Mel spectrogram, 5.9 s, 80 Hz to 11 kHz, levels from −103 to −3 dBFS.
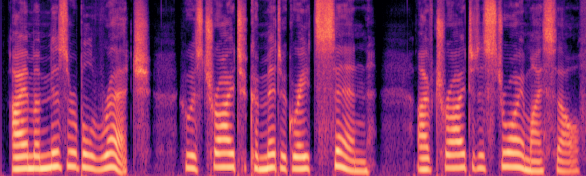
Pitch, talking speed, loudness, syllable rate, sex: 220 Hz, 185 wpm, -17 LUFS, 5.1 syllables/s, female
